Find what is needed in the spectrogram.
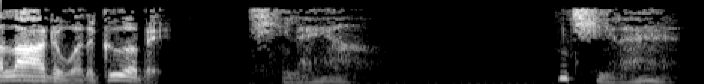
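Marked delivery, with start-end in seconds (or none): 1.6-4.6 soft urging. Acted. Teacher coaxes man to get up.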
